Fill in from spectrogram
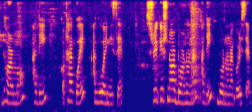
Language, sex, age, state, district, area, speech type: Assamese, female, 18-30, Assam, Dhemaji, urban, spontaneous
